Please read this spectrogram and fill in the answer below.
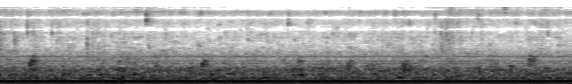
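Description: Steady low hum of running aquarium equipment, with faint trickling water and a few light ticks.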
